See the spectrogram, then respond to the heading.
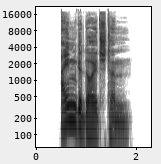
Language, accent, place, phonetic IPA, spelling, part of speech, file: German, Germany, Berlin, [ˈaɪ̯nɡəˌdɔɪ̯t͡ʃtəm], eingedeutschtem, adjective, De-eingedeutschtem.ogg
- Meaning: strong dative masculine/neuter singular of eingedeutscht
